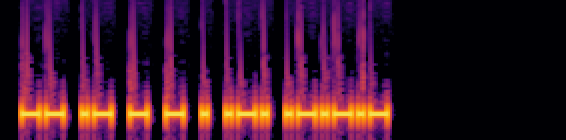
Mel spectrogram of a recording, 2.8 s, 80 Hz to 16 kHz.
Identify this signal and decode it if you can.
Morse code, heard as a keyed tone, about 40 wpm, 700 Hz. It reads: MATTER.
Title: Sentences from Top 1000 Words - Review Part 5 - 40wpm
